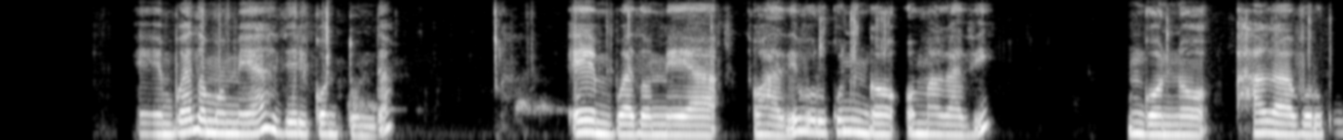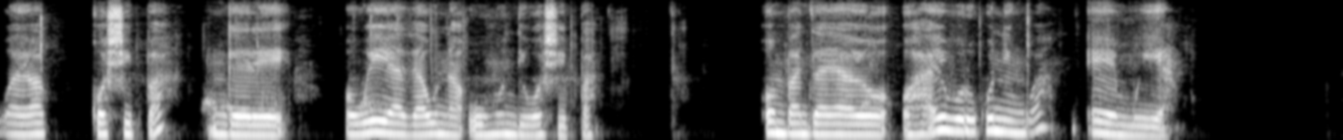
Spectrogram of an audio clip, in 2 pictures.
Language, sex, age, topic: Oshiwambo, female, 25-35, agriculture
